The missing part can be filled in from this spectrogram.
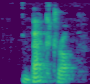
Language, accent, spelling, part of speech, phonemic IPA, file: English, Southern England, backdrop, noun / verb, /ˈbæk.dɹɒp/, LL-Q1860 (eng)-backdrop.wav
- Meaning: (noun) 1. A decorated cloth hung at the back of a stage 2. An image that serves as a visual background 3. The setting or background of an acted performance 4. Any background situation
